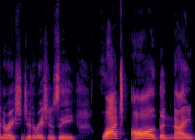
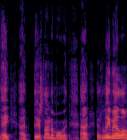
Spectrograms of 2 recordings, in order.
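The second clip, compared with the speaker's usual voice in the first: very fast, rattled-off chatter. Retelling a funny movie scene, imitating Vince Vaughn talking fast. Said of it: "he's talking real fast, like".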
